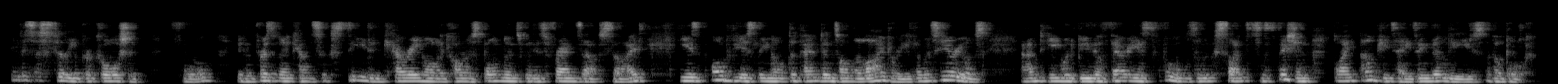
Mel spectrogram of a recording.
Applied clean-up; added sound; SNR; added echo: neural mask model DeepFilterNet 3.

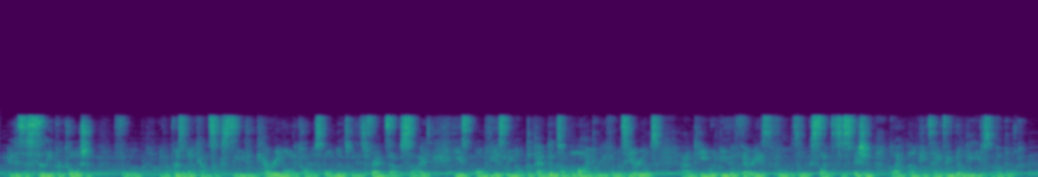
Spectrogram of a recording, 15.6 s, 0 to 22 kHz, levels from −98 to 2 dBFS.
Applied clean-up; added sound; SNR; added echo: none; Piano; 11 dB; reverberation time 0.2 s.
